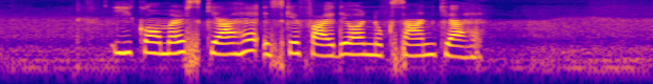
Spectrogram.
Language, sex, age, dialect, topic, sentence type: Hindi, female, 18-24, Marwari Dhudhari, agriculture, question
